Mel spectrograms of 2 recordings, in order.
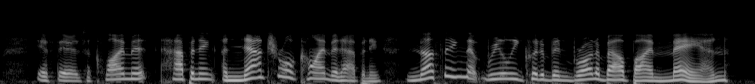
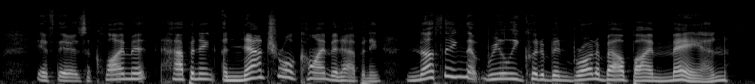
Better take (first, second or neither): second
